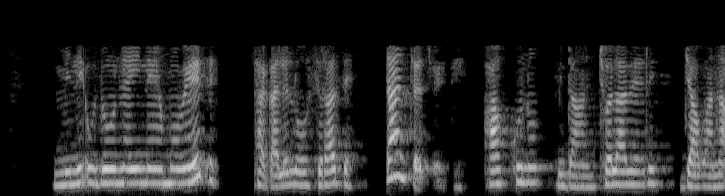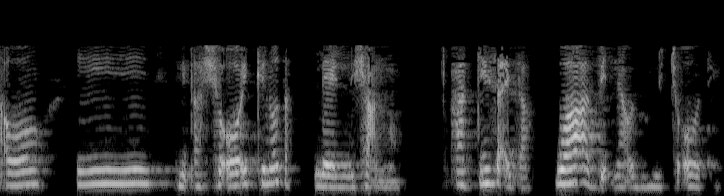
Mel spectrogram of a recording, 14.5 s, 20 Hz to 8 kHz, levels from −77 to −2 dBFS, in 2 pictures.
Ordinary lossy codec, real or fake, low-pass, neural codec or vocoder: AAC, 16 kbps; real; 7.2 kHz; none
